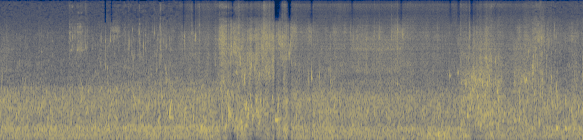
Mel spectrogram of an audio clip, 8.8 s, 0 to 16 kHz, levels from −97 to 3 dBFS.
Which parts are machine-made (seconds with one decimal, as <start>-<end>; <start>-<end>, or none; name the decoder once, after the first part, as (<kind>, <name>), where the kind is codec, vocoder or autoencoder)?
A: 2.7-7.9 (autoencoder, DAC-VAE)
